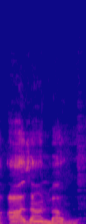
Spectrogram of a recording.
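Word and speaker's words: आजानबाहु: अब दे रहा है अजान बाहु, तो ये सही नहीं होगा, अ पे मात्रा जो होगा आजान बाहु, अजान बाहु, याद रखिएगा, उच्चारण हमारा ध्यान से सुनिए, आजान बाहु, ठीक है।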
